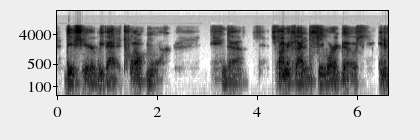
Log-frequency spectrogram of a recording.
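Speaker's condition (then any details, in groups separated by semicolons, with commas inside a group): Throat cancer, half voicebox, partial laryngectomy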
